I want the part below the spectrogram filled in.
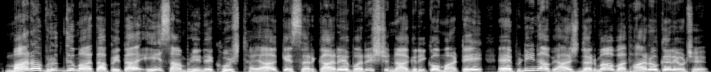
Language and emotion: Gujarati, happy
